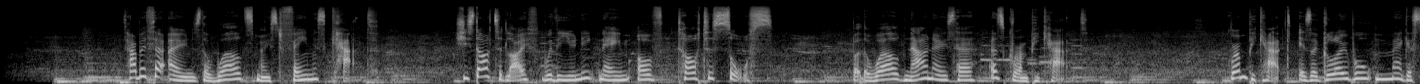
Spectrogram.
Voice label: DOCUMENTARY Superstar Cats

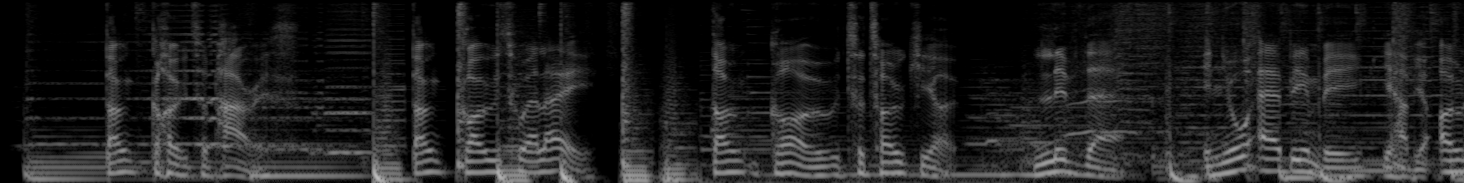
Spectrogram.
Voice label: commercial reel; AIRBNB

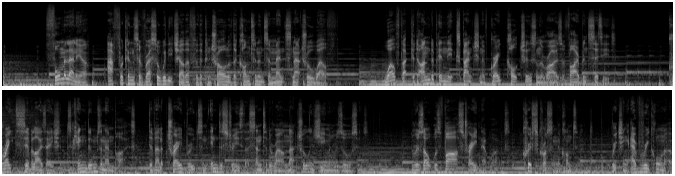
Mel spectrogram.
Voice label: narration

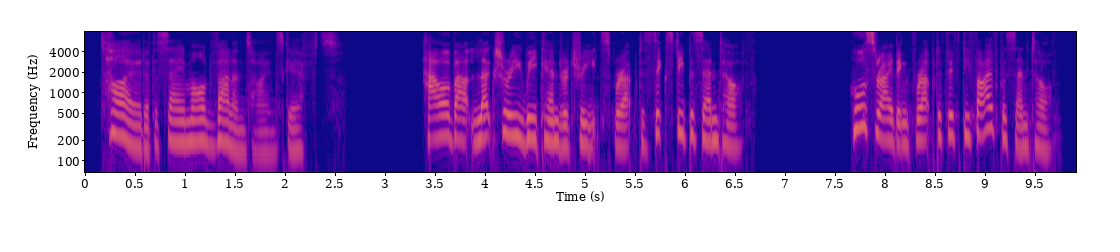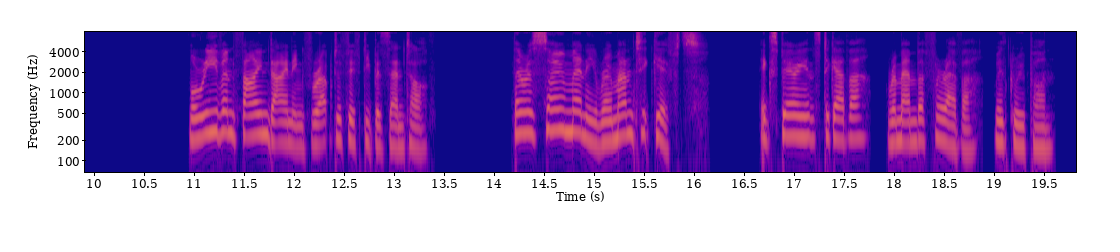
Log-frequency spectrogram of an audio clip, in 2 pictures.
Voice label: UK VO With SFX Bed; GROUPON; Valentines

